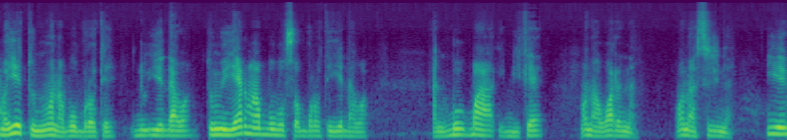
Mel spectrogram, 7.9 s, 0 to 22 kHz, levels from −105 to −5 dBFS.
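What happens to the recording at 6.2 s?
At 6.2 s you're hearing the same Opus compression damage that runs through the whole clip, not a separate event. The speech comes across muffled and hoarse, with a grainy roughness that's plainly audible. That character points to a low bitrate, something like 16 kbps, where the encoder has most likely dropped into its hybrid speech mode and fills starved bands with folded or noisy content. The bandwidth itself stays wide, with content reaching up to about 20.2 kHz.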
